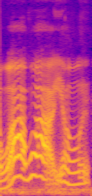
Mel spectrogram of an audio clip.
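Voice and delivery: very high, whiny mock baby talk; squeaky put-on baby voice. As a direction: talk like a little kid to mock. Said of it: "the baby talk".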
